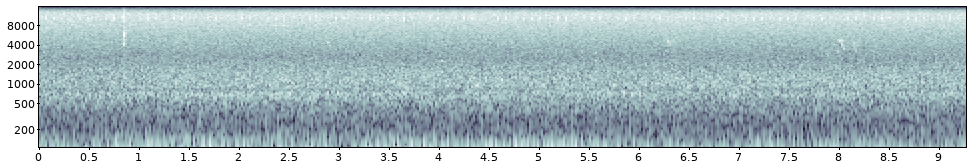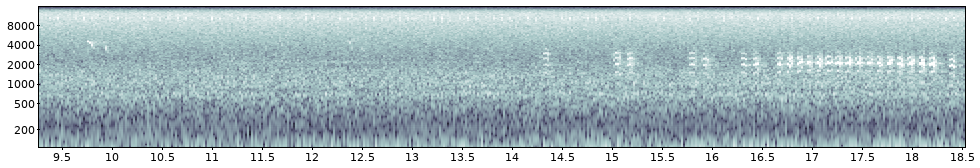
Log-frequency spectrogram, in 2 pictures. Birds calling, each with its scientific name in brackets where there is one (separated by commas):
White-breasted Nuthatch (Sitta carolinensis), American Goldfinch (Spinus tristis)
